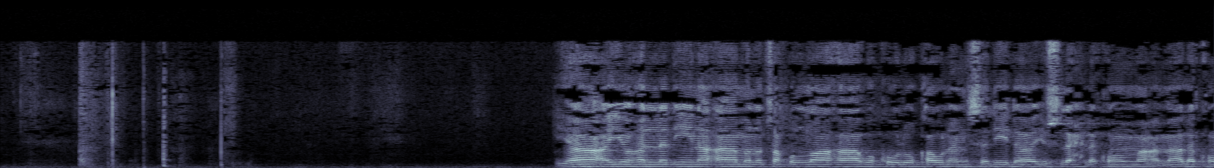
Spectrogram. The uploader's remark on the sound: Lecture given at Masjid Nur Allah, Queens, Ny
